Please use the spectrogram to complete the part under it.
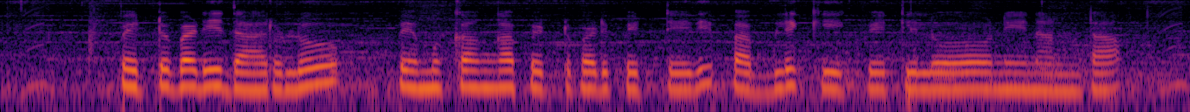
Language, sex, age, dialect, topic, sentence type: Telugu, female, 18-24, Southern, banking, statement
